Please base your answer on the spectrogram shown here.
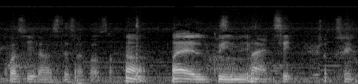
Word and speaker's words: Mael: Mal, giusto? Si pronuncia sì, Mael. Mael? Sì. Ma si dice Mael proprio? Sì, sì, sì.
